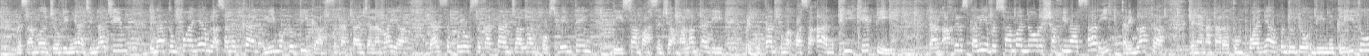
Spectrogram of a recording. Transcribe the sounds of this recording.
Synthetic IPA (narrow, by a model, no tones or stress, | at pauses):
bərsamãd͡ʒovɾinĩad͡ʒimlad͡ʒɪm | dəŋãnt̪umpuanɲãməlak̚sanãkanlimãpulʊht̪iɡasəkat̪and͡ʒalanraja | dansəpulʊhsəkat̪and͡ʒalanop̚sbɛnt̪ɪŋdisabahsəd͡ʒaʔ̚mãlamt̪adibəɾikut̪anpəŋaʔkuasaʔanpikʰepidanaxɪrsə̥kalibərsamãnɔrʃafinasaɾikaɾiməlakah | dəŋãnant̪aɾat̪umpuanɲapəndudʊk̚dinəɡəɾiːt̪u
